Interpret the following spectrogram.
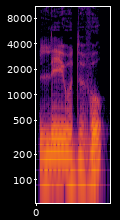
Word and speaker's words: Léo Devaux: J'ai le plaisir de recevoir aujourd'hui Léo Deveau. On le prononce bien comme ça ?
